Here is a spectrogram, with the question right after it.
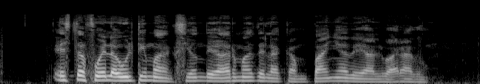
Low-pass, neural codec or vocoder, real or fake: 10.8 kHz; vocoder, 44.1 kHz, 128 mel bands every 512 samples, BigVGAN v2; fake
